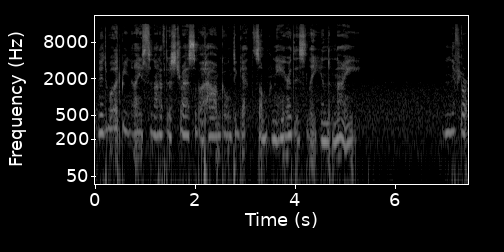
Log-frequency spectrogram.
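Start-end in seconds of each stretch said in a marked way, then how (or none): 0.1-5.2 thoughtful whisper. Acted. Weighing the offer to stay, soft whisper. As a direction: think it through under your breath. Thinking aloud, relieved.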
